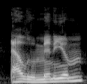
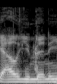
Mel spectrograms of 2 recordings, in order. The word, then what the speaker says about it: aluminium: it mhm versus saying aluminium yeah Al they're hitting every letter in that pronunciation and we are not true we kind of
